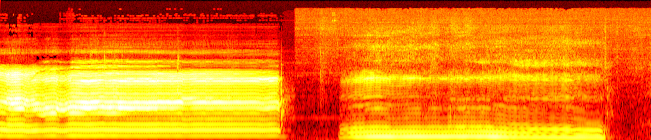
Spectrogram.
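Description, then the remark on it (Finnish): A person hums two long, steady droning tones, the first held about three seconds, a short pause, then a lower, slightly buzzier one, vocally mimicking the hum of a building's air conditioning system. “No, sen täytyy olla ilmastointijärjestelmä.”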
